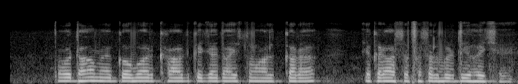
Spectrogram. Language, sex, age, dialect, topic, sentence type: Maithili, male, 18-24, Angika, agriculture, question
